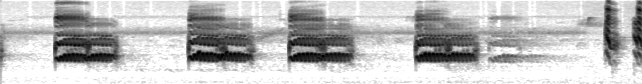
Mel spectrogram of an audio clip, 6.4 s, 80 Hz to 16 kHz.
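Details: Red-bellied Woodpecker in a north-central Mississippi yard giving its chirr call: four harsh, rolling chirr notes, each under a second, repeated about every 1.3 seconds, followed by a fainter note and a few sharp clicks.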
